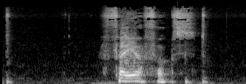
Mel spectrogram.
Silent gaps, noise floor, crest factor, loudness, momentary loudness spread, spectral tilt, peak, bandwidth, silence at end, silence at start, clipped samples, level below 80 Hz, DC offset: none; -50 dBFS; 16 dB; -12 LUFS; 17 LU; -3 dB/octave; 0 dBFS; 17 kHz; 0.4 s; 0.05 s; under 0.1%; -44 dBFS; under 0.1%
